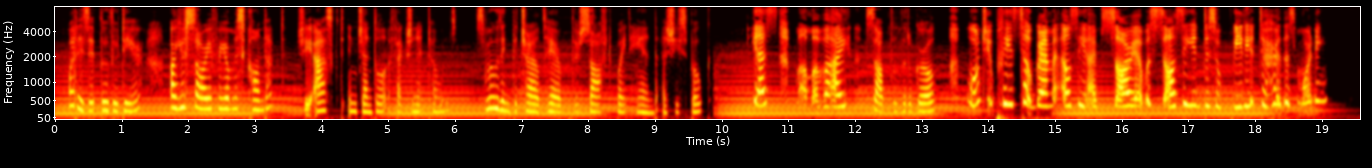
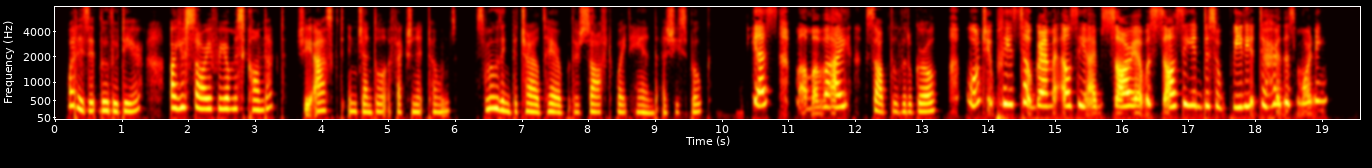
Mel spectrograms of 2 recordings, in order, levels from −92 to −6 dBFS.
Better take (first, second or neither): second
